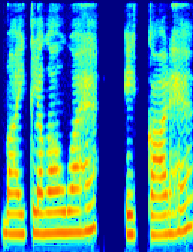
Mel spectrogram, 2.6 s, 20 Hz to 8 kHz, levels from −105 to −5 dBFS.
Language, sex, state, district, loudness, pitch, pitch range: Hindi, female, Bihar, Darbhanga, -28 LUFS, 250 Hz, 240-265 Hz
